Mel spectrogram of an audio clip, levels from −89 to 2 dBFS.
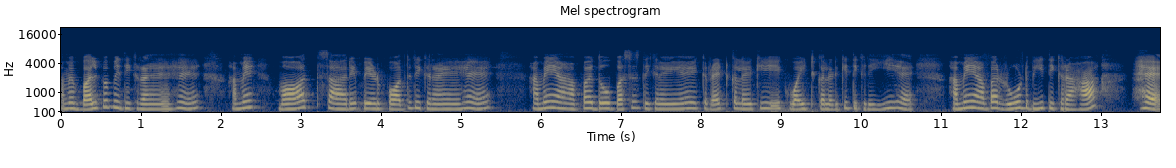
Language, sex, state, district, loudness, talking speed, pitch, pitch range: Hindi, female, Maharashtra, Chandrapur, -30 LUFS, 180 wpm, 245 Hz, 230-270 Hz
